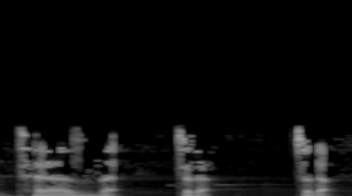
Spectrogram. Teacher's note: to 跟 the 组合在一起，这是个固定的搭配， th 音趋向于发 z 这个发音，就不会说成 tothe，说成 tothe， tothe， tothe。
